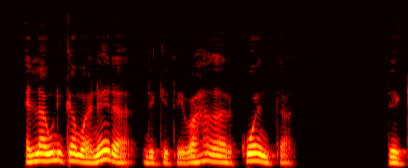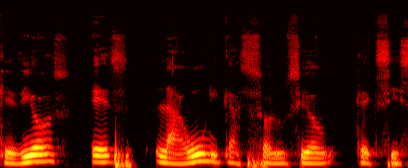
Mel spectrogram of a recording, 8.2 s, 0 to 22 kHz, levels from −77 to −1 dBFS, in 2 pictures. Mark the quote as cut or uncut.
uncut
